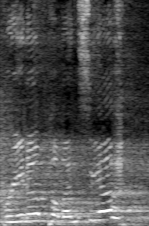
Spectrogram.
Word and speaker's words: Brina Palencia: voice actor for today's show minna points game butchered that much it's actually brina palencia so yeah I factors like jello in a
